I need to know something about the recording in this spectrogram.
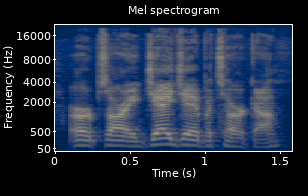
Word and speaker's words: Peterka: JJ Peterka, that's how you say it.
